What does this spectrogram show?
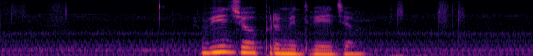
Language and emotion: Russian, neutral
